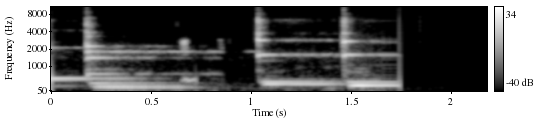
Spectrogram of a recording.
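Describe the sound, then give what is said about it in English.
A phone ringtone for an incoming call plays a short electronic melody: two bright, chiming phrases with sharp attacks and sustained tones, loud, then cuts off abruptly into silence. No one speaks. “When the ringtone stops, you know Danny has logged out.”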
